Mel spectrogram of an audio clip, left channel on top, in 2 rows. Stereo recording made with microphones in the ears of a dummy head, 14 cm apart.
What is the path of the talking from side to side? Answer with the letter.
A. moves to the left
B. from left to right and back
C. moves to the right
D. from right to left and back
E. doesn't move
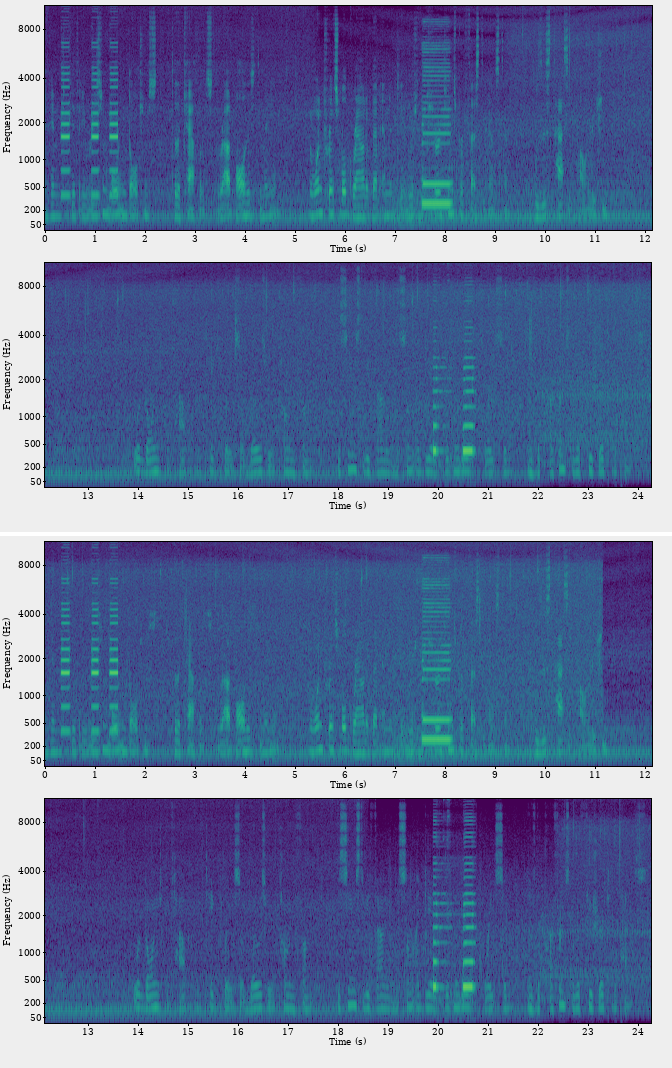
C.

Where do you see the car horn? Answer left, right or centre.
right.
